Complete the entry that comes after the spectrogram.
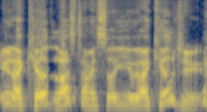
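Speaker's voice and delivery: high, loud mock outrage; mock excited shout. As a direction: play it up like a gleeful joke. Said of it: "It's like".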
